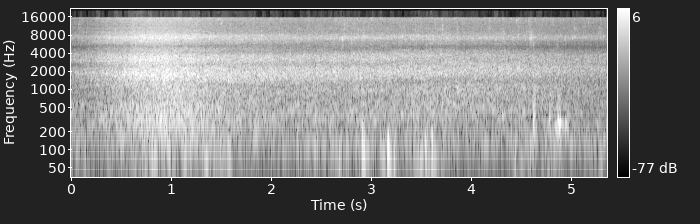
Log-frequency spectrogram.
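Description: A strong, swollen river current rushes steadily in a broad, continuous roar, close and loud, with a few soft knocks and splashes near the end.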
